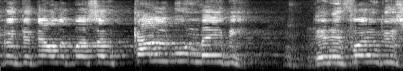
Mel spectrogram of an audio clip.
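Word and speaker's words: كلب: There we have next, kalbun. With a kaf. A kalbun is a dog. Right? Qalbun, a heart. Kalbun, a dog.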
